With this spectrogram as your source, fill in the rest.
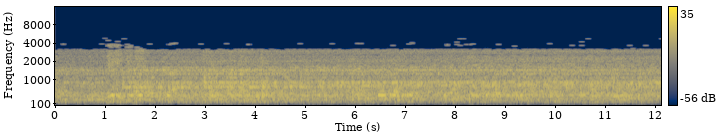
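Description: A train rumbles louder as it crosses a steel bridge.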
